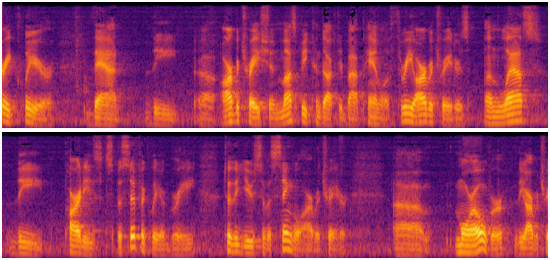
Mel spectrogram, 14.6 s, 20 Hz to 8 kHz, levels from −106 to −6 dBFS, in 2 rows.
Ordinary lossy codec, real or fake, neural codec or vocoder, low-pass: AAC, 48 kbps; real; none; 7.2 kHz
